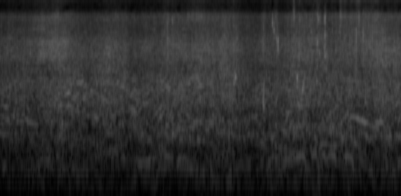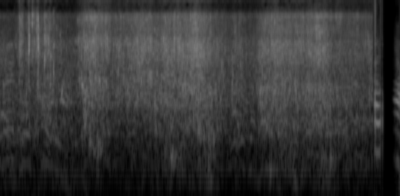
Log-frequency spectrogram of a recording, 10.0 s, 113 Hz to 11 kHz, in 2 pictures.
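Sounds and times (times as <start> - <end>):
water splashing and sloshing: 0.1 - 9.8.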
